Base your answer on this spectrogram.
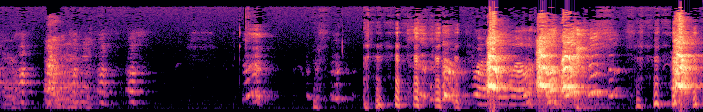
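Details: Female Sheltie puppy watching her people exercise, giving soft grumbling whines that build into sharper, louder yips and barks toward the end, with a person speaking briefly.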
